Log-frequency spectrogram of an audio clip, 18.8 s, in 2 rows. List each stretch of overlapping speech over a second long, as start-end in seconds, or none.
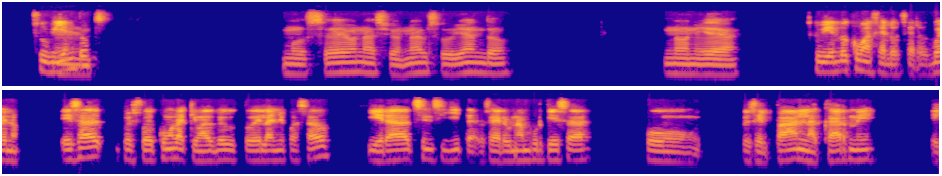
none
